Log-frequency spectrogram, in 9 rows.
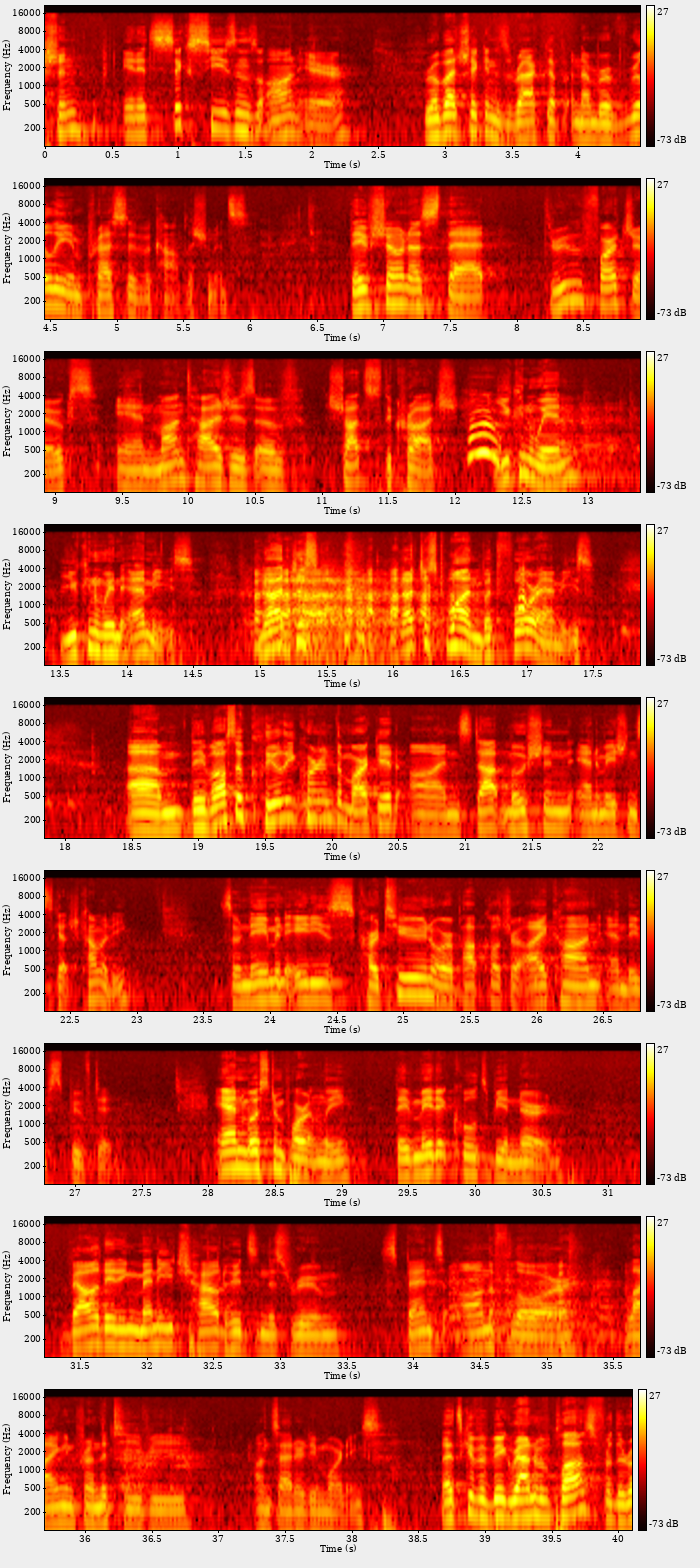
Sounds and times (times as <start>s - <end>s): Speech: 0.0s - 6.0s, 6.8s - 17.5s, 18.4s - 23.0s, 23.6s - 27.4s, 28.1s - 30.7s, 31.4s - 40.1s.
